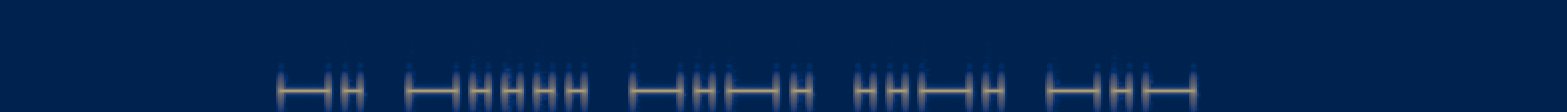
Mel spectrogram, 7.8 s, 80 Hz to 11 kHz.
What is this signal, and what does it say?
Morse code, heard as a keyed tone, about 15 wpm, 700 Hz. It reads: N6CFK
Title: USA Call Signs - 5 Characters - Repeated 3x - 15wpm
